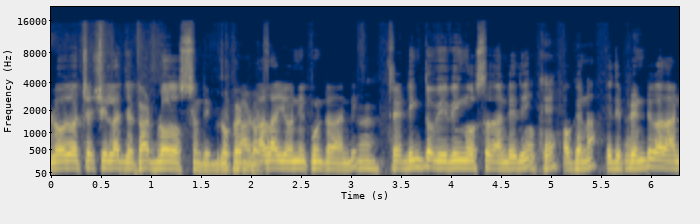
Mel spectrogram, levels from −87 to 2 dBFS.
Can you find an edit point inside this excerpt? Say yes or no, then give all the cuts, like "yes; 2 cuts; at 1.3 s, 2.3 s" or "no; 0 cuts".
yes; 1 cut; at 2.1 s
